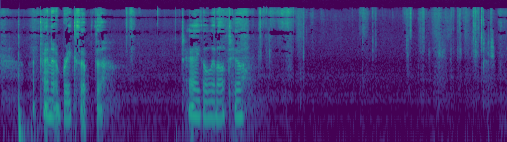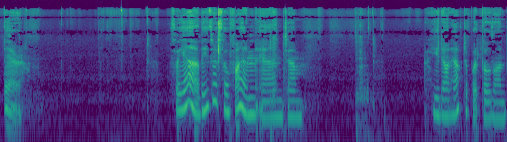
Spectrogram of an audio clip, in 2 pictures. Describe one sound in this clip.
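Stiff paper rustles and taps softly on a tabletop.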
